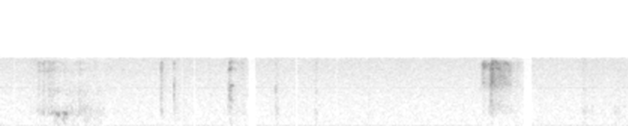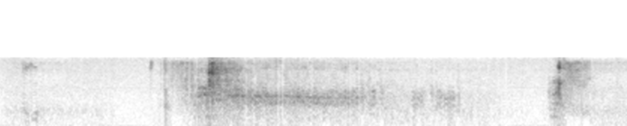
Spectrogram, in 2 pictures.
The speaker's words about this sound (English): I'm shuffling the cards.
